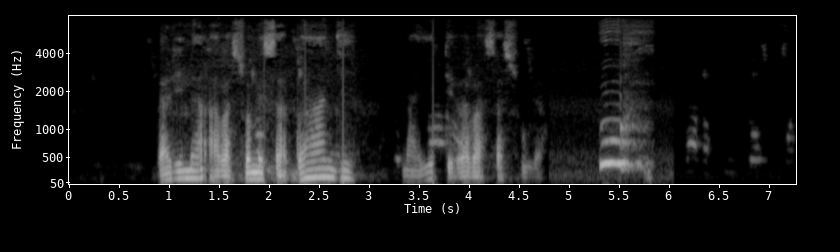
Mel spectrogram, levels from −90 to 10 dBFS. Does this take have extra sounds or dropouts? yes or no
yes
